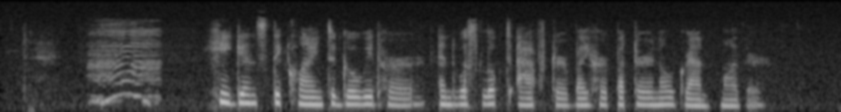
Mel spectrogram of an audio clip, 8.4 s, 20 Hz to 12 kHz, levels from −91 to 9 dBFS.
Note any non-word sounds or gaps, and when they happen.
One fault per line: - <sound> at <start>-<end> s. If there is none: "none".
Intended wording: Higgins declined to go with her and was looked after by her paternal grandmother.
- squeak at 0.9-1.6 s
